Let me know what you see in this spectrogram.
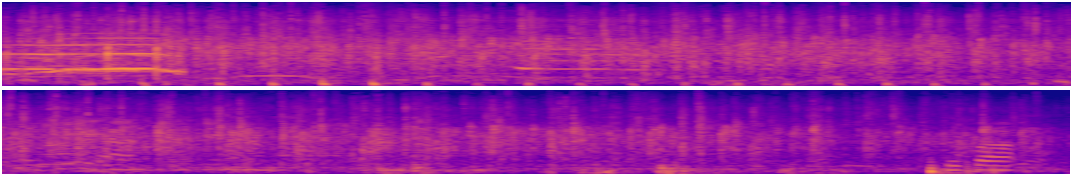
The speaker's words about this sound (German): Dann würde ich sagen, kommt jetzt aber und ich bitte noch einmal einen ganz großen Applaus für all die Leute, die das hier so toll gemacht haben.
